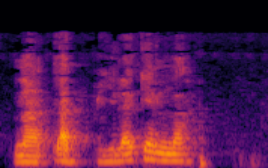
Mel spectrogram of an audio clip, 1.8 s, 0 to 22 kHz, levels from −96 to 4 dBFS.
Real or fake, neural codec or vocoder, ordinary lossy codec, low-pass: real; none; AAC, 32 kbps; 10.8 kHz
